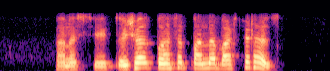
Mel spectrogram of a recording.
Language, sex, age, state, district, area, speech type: Kashmiri, male, 18-30, Jammu and Kashmir, Kulgam, rural, conversation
